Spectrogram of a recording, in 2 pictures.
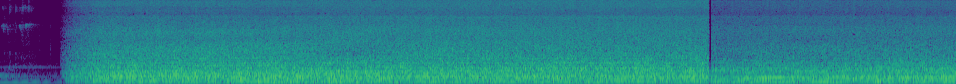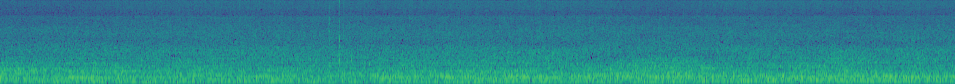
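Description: A rushing stream splashes and roars over rocks close by.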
